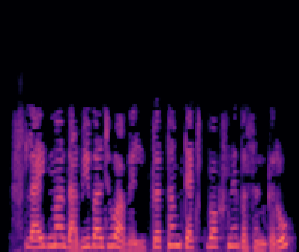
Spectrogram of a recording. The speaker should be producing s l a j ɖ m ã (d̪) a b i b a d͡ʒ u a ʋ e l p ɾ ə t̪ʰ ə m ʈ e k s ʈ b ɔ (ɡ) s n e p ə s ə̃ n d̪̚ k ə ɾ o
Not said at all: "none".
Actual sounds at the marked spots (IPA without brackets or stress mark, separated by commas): d̪, k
